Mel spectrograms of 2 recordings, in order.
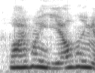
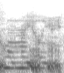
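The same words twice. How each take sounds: First: Calling out loud without meaning to; a real burst of volume, then catching yourself. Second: Dropped way down to a hush; quiet. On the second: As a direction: pull it back, suddenly soft and sheepish. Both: Real, not acted.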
